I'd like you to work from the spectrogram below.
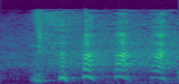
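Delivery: high, loud burst of real laughter. Real, not acted. Laughing at his striker on holiday, a high loud burst. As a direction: crack up suddenly at the thought.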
